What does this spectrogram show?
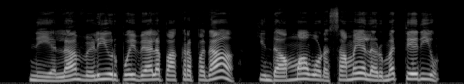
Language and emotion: Tamil, angry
